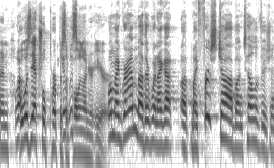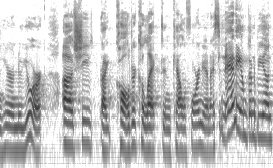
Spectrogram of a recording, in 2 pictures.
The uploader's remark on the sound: Takes a few questions from the audience. While on The Late Show.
